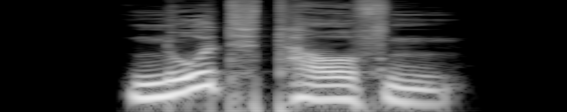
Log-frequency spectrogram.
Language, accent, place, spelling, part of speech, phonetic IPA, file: German, Germany, Berlin, Nottaufen, noun, [ˈnoːtˌtaʊ̯fn̩], De-Nottaufen.ogg
- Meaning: plural of Nottaufe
